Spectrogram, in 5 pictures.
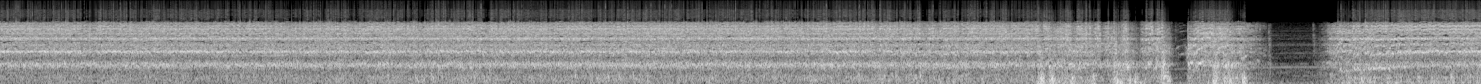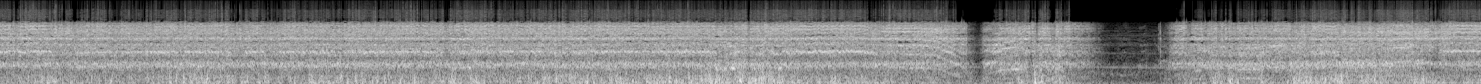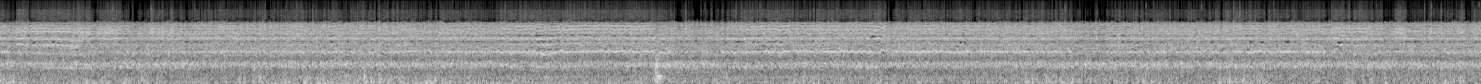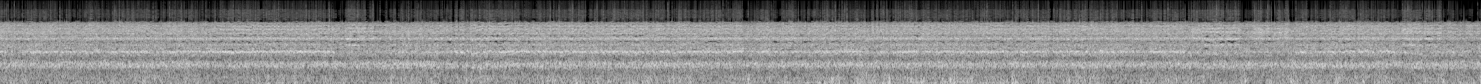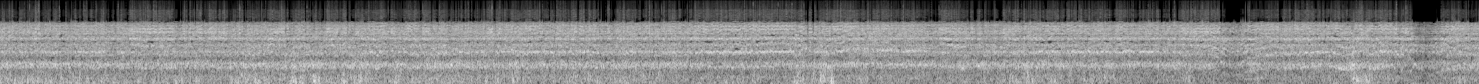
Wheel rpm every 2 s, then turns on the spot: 230, 230, 230, 230, 230, 170, 90, 220, 230, 230, 230, 220, 110, 110, 250, 230, 230, 230, 230, 230, 230, 230, 230, 230, 230, 230, 230, 230, 230, 230, 230, 220, 230, 220, 230, 200, 180.
none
